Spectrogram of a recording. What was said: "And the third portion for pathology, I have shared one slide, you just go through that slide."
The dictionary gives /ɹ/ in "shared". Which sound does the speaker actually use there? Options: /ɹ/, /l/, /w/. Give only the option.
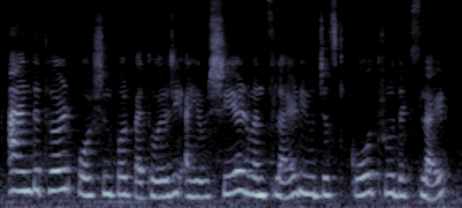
/ɹ/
